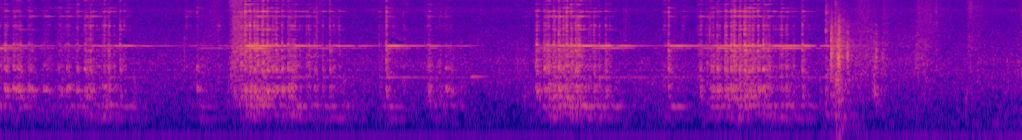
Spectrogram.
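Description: Metal lathe cutting the thin flywheel casting in about five short bursts, each with a high, steady ringing tone over scraping noise: the thin-section part ringing and chattering under the tool. A sharp knock follows near the end, over a steady low hum.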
